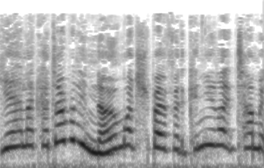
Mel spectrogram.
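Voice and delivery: very high, acted, feigned clueless tone. Retelling asking game shop staff about Wii Fit: imitating herself playing dumb. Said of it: "in character".

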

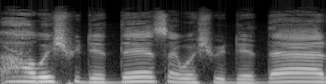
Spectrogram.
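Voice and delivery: plain

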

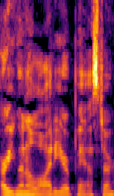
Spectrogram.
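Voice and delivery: plain

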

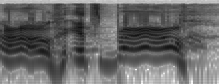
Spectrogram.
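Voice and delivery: very high, thrilled, puppet-like voice. Imitating a niece when she gets excited: imitating niece's excited Muppet-like voice. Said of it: "my niece has a very interesting voice when she gets excited".

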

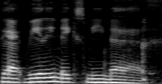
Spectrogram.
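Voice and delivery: slow cartoon-dog voice, every word drawn out. Doing an impression after being asked: Droopy Dog voice. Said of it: "one impersonation... of a cartoon character".

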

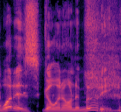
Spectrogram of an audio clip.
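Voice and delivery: ordinary delivery

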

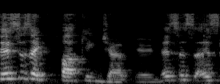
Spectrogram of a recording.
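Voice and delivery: ordinary talk

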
